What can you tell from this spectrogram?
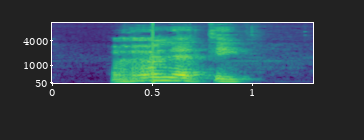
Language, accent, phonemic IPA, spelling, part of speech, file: French, Canada, /ʁə.la.te/, relater, verb, LL-Q150 (fra)-relater.wav
- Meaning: 1. to relate, to recount 2. to account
